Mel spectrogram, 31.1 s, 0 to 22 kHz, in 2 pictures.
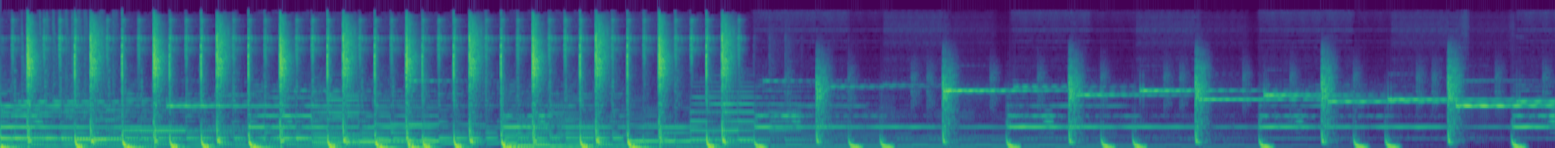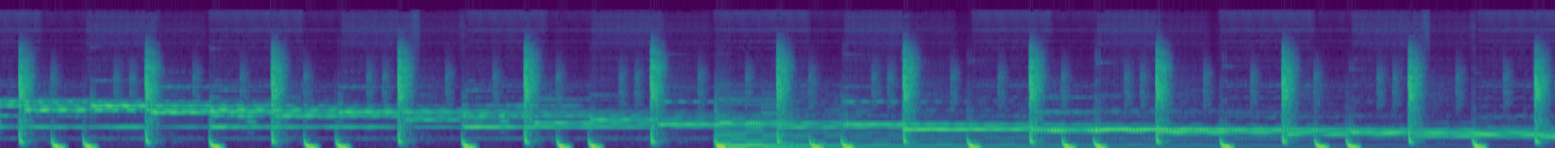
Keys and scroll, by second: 3.1 ctrl+c, 4.5 ctrl+v, 8.9 Escape, 11.0 Escape, 18.4 ctrl+z, 19.5 ctrl+z, 22.9 Delete, 26.8 1, 27.2 shift+', 27.4 Return.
